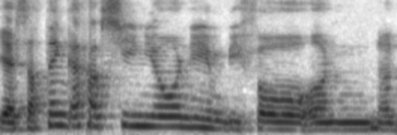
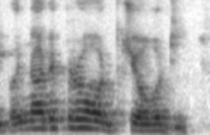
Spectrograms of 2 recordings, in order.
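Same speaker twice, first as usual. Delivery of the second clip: plain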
